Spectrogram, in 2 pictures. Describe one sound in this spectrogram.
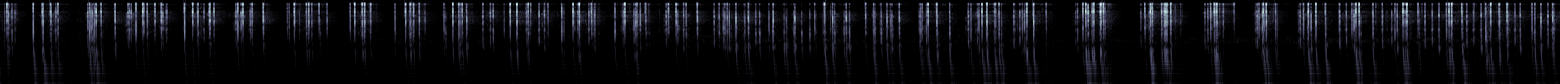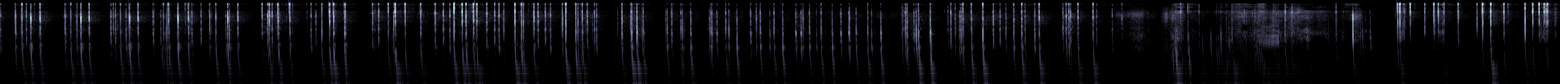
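Long fingernails tap and click rapidly on a phone case close up.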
